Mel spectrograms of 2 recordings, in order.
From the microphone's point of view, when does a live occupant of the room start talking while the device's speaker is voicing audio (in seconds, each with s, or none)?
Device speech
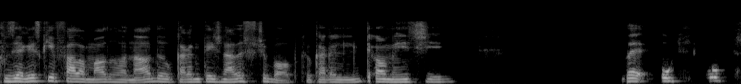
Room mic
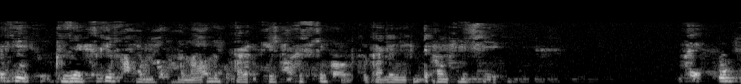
none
